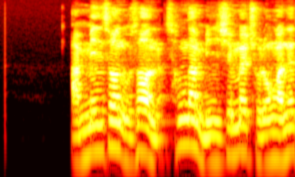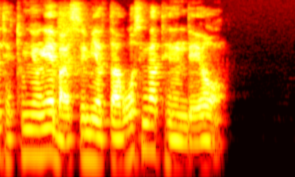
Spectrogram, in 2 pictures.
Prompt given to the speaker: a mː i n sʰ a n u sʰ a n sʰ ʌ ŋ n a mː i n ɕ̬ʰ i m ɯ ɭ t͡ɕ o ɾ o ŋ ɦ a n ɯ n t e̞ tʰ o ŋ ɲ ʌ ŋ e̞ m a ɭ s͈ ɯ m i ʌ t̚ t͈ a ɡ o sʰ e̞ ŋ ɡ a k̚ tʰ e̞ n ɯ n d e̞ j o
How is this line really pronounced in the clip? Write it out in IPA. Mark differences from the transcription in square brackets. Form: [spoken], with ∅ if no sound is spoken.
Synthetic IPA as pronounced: a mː i n sʰ [ʌ] n u sʰ [ʌ] n sʰ ʌ ŋ n a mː i n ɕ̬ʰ i m ɯ ɭ t͡ɕ o ɾ o ŋ ɦ a n ɯ n t e̞ tʰ o ŋ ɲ ʌ ŋ e̞ m a ɭ s͈ ɯ m i ʌ t̚ t͈ a ɡ o sʰ e̞ ŋ ɡ a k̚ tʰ e̞ n ɯ n d e̞ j o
